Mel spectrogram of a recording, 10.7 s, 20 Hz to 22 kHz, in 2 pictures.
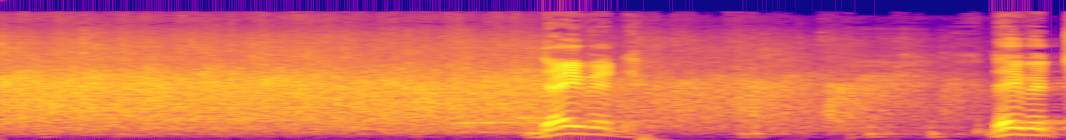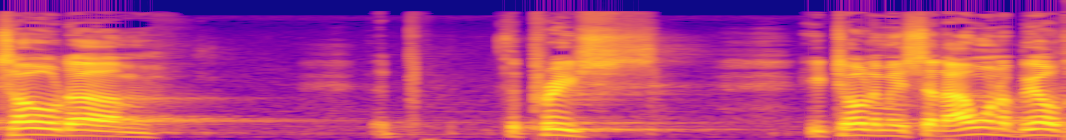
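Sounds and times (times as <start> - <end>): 
large crowd clapping: 0.0 - 5.2
speech: 2.7 - 3.8, 5.0 - 6.2, 7.2 - 8.7, 9.4 - 10.6.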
